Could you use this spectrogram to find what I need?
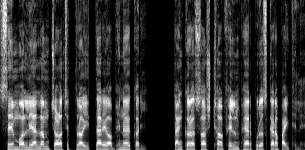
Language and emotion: Odia, neutral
